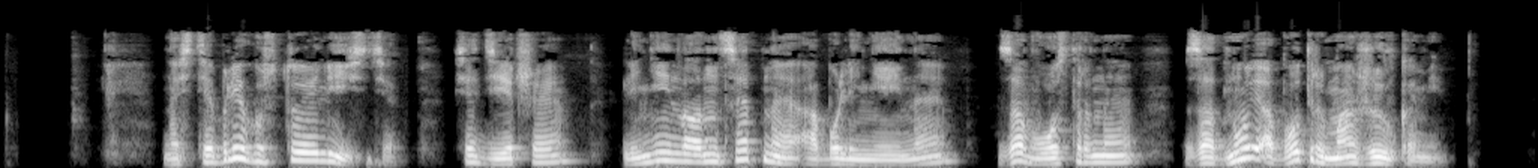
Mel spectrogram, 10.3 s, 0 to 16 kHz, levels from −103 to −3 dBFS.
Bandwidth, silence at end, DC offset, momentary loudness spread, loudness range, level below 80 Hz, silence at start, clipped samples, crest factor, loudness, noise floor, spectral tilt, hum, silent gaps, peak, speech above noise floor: 8 kHz; 0.65 s; under 0.1%; 13 LU; 3 LU; -50 dBFS; 0.7 s; under 0.1%; 14 dB; -14 LUFS; -43 dBFS; -5.5 dB/octave; none; 2.98-3.03 s, 6.54-6.60 s; 0 dBFS; 30 dB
